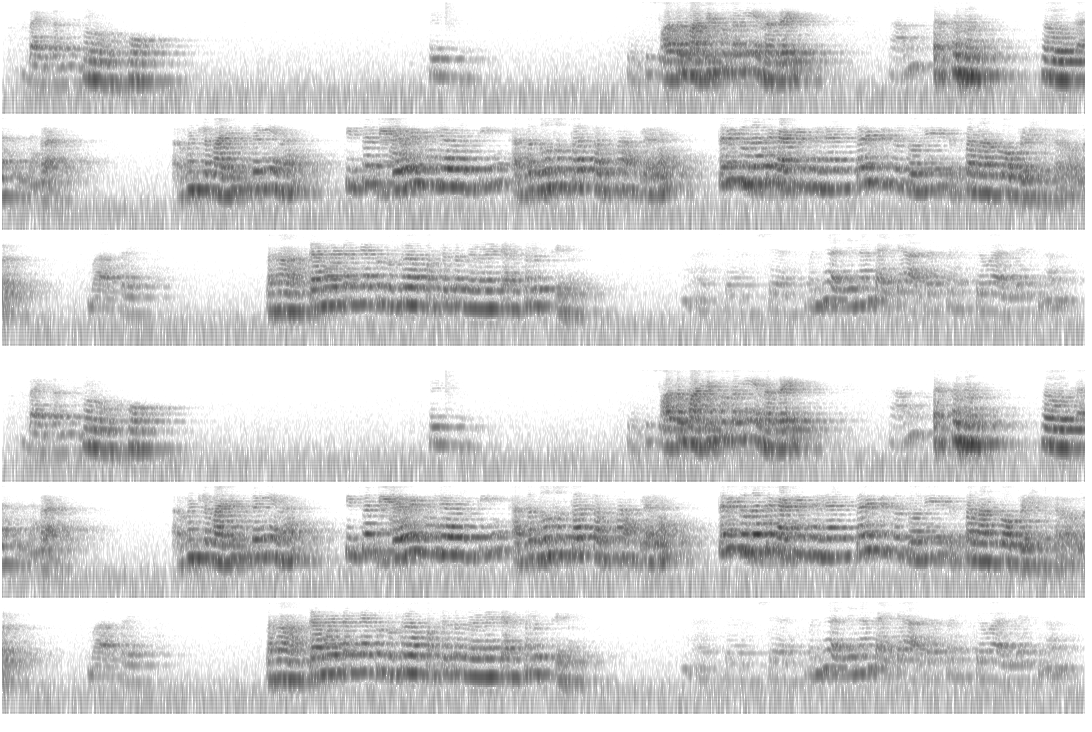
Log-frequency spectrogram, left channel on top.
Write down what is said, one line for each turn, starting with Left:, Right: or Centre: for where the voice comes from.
Centre: बायकांमध्ये.
Right: हो, हो. तेच तर.
Centre: तुमच्याशी बोलून
Right: आता माझी
Centre: खूप
Right: पुतणी
Centre: छान
Right: आहे
Centre: वाटलं
Right: ना ताई
Centre: हां
Right: हम हो
Centre: काय बोलला
Right: बर. म्हटलं माझी पुतणी आहे ना, तिचं डिलेव्हरी
Centre: हां
Right: झाल्यावर आता दूध उतरतंच ना आपल्याला, तरी दुधाच्या
Centre: हां
Right: गाठी झाल्या आणि तरी तिचं, दोन्ही स्तनांचं ऑपरेशन करावं लागलं.
Centre: बापरे!
Right: <inaudible> हा, त्यामुळे त्यांनी आता दुसऱ्या आपत्याचा निर्णय कॅन्सलंच केला.
Centre: अच्छा, असं आहे. ‌ म्हणजे हल्ली ना काय-काय आजार पण इतके वाढले आहेत ना,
